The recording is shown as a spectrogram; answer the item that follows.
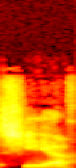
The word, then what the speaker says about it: Ciyaal: So my current project title or the working title is Ciyaal Baraf. So the C is silent, typically for most Somali words.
